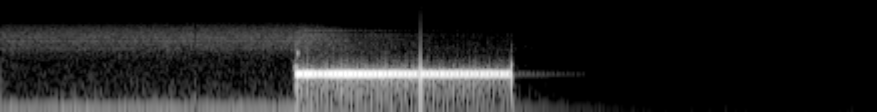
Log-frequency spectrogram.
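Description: Telephone line tone on a conference call dialing out to re-add a dropped caller: faint line hiss, then about two seconds in a single loud steady tone holds for about a second and a half and cuts off suddenly.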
